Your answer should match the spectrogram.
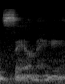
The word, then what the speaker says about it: Samhain: and I'm just gonna say this right now: nobody better give anybody shit for calling it fucking Samhain. It's spelled Sam Hain.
